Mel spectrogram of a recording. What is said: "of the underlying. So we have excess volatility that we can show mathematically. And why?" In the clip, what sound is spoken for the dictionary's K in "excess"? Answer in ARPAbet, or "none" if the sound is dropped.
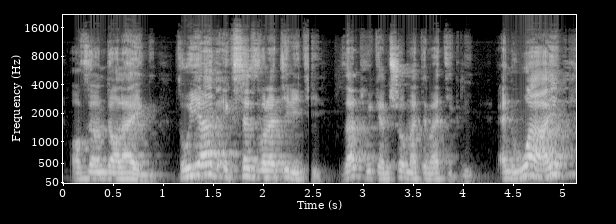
K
